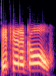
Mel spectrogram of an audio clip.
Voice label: bomb pre explosion, swat fem; vo; agents; Source Model Packs; Counter Strike Model Pack; CS2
